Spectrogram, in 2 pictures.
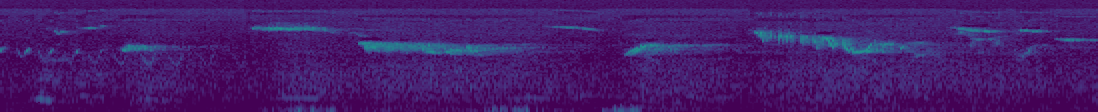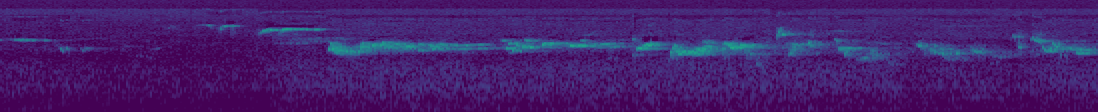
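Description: Faint outdoor birdsong: short high chirps and trills from several small birds, busier in the second half. A few soft low thuds in the first few seconds.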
